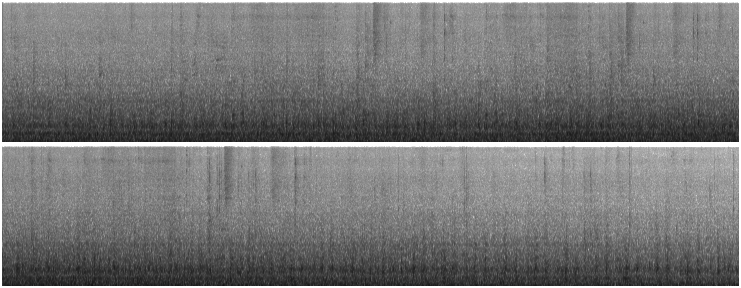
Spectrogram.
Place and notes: inside the platform in front of the singing escalators.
